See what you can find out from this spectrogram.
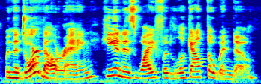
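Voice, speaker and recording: A woman reads a children's picture book aloud in a clear, medium-pitched voice. She tells the story in an expressive, animated way for young listeners. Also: moderate pace.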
